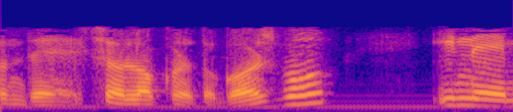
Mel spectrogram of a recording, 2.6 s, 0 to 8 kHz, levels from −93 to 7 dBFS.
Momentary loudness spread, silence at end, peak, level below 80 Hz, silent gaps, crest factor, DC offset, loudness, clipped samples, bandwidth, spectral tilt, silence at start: 6 LU; 0 s; -6 dBFS; -72 dBFS; none; 14 dB; under 0.1%; -20 LUFS; under 0.1%; 3.9 kHz; -9 dB/octave; 0 s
